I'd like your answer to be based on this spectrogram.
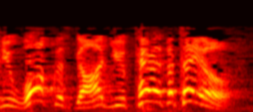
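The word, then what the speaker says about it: peripateo (περιπατέω): The word walk in the Bible is the word in the Greek peripateo. P-E-R-I-P-A-T-E-O is about the way we pronounce it.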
